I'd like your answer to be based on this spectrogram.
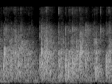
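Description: A church congregation claps together during a Saturday worship meeting, producing a dense, loud wash of clapping with a few uneven surges over a brief moment.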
